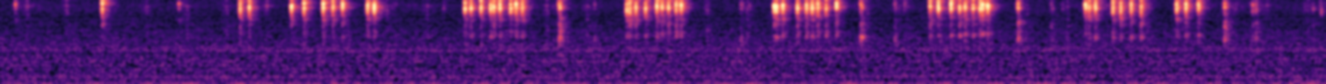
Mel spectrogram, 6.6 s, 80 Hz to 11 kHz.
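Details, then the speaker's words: Late-1800s AWC Waltham full-plate pocket watch during reassembly after cleaning and oiling; rapid, light, even clicking as the crown is wound, no catches or grinding, winding ratchet runs smoothly. "feels smooth there yeah let's turn into gears"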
